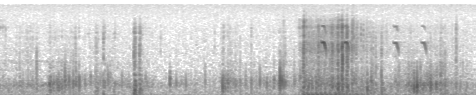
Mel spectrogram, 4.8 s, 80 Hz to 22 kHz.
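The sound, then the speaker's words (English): A captive bird, bird 643, being made to fly so it will call, gives a few short, high chirping calls amid rustling, fluttering and handling noises, with a burst of wing flapping and scuffling in the middle. “I'm gonna make it fly a little bit and see if I can get calls out of it.”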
